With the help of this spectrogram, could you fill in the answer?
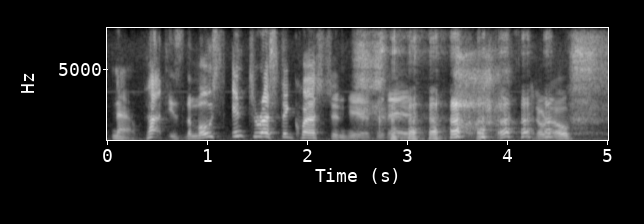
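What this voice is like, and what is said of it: Overacted Sherlock Holmes character accent. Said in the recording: “You just need you need an accent ... That's general overacting, I believe ... that's Sherlock's got it”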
